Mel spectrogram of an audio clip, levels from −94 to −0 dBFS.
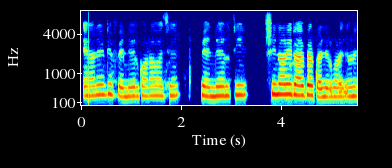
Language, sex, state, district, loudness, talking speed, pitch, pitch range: Bengali, female, West Bengal, Malda, -19 LUFS, 150 wpm, 270 Hz, 255-285 Hz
